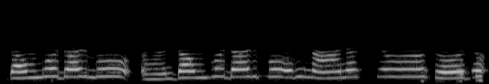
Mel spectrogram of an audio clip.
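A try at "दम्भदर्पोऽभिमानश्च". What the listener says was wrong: দর্প নয়, দম্ভ ওকারটা তো দীর্ঘ। দম্ভ দর্পোভিমানশ্চ। আস্তে আস্তে বলুন, তাহলে ভালো লাগবে। অভিমান, ওখানে অকারটা মানে লুপ্ত হয়ে আছে, তার জন্য ওর উচ্চারণ করা যাবে না। দম্ভ দর্পভিমানশ্চ এরকম বলতে হবে, বলুন।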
